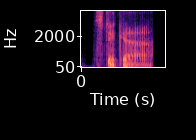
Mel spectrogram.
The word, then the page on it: sticker: British English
